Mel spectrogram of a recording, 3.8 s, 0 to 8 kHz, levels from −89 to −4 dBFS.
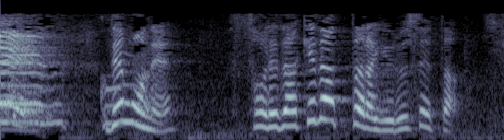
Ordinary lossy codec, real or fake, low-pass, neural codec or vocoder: MP3, 24 kbps; real; 7.2 kHz; none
